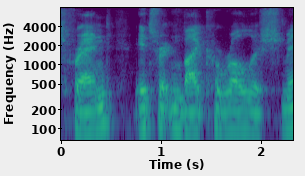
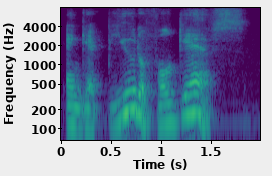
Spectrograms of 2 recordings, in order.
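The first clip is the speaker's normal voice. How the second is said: excited read-aloud, higher and louder at the party invitation; dramatic storybook reading; 6 semitones higher, 6 dB louder than usual. Acted. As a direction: sell the party to a young listener. Reading picture book aloud dramatically.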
